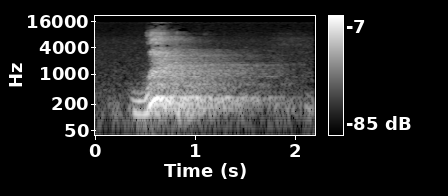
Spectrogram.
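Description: Speech: a man slowly saying a single drawn-out, breathy "why" that trails off.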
